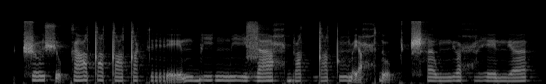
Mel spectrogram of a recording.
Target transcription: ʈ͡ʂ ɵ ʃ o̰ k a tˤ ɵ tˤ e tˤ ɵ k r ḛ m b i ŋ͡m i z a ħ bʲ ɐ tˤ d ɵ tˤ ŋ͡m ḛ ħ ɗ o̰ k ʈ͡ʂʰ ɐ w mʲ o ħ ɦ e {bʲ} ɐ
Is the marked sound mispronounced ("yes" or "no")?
yes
